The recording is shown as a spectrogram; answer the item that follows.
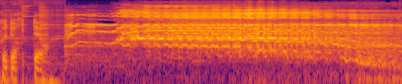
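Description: Sakha khomus (jaw harp) playing: a low twanging drone that stops within the first second, then a high, slightly wavering sustained tone held for about two seconds that fades near the end.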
